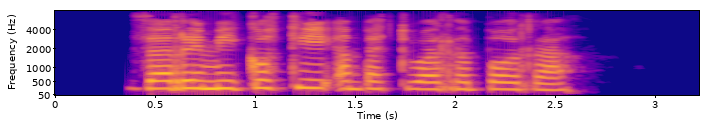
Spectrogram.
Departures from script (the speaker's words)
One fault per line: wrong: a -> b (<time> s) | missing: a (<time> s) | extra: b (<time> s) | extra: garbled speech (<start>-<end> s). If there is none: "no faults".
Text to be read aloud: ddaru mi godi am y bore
extra: bedwar (1.6 s)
